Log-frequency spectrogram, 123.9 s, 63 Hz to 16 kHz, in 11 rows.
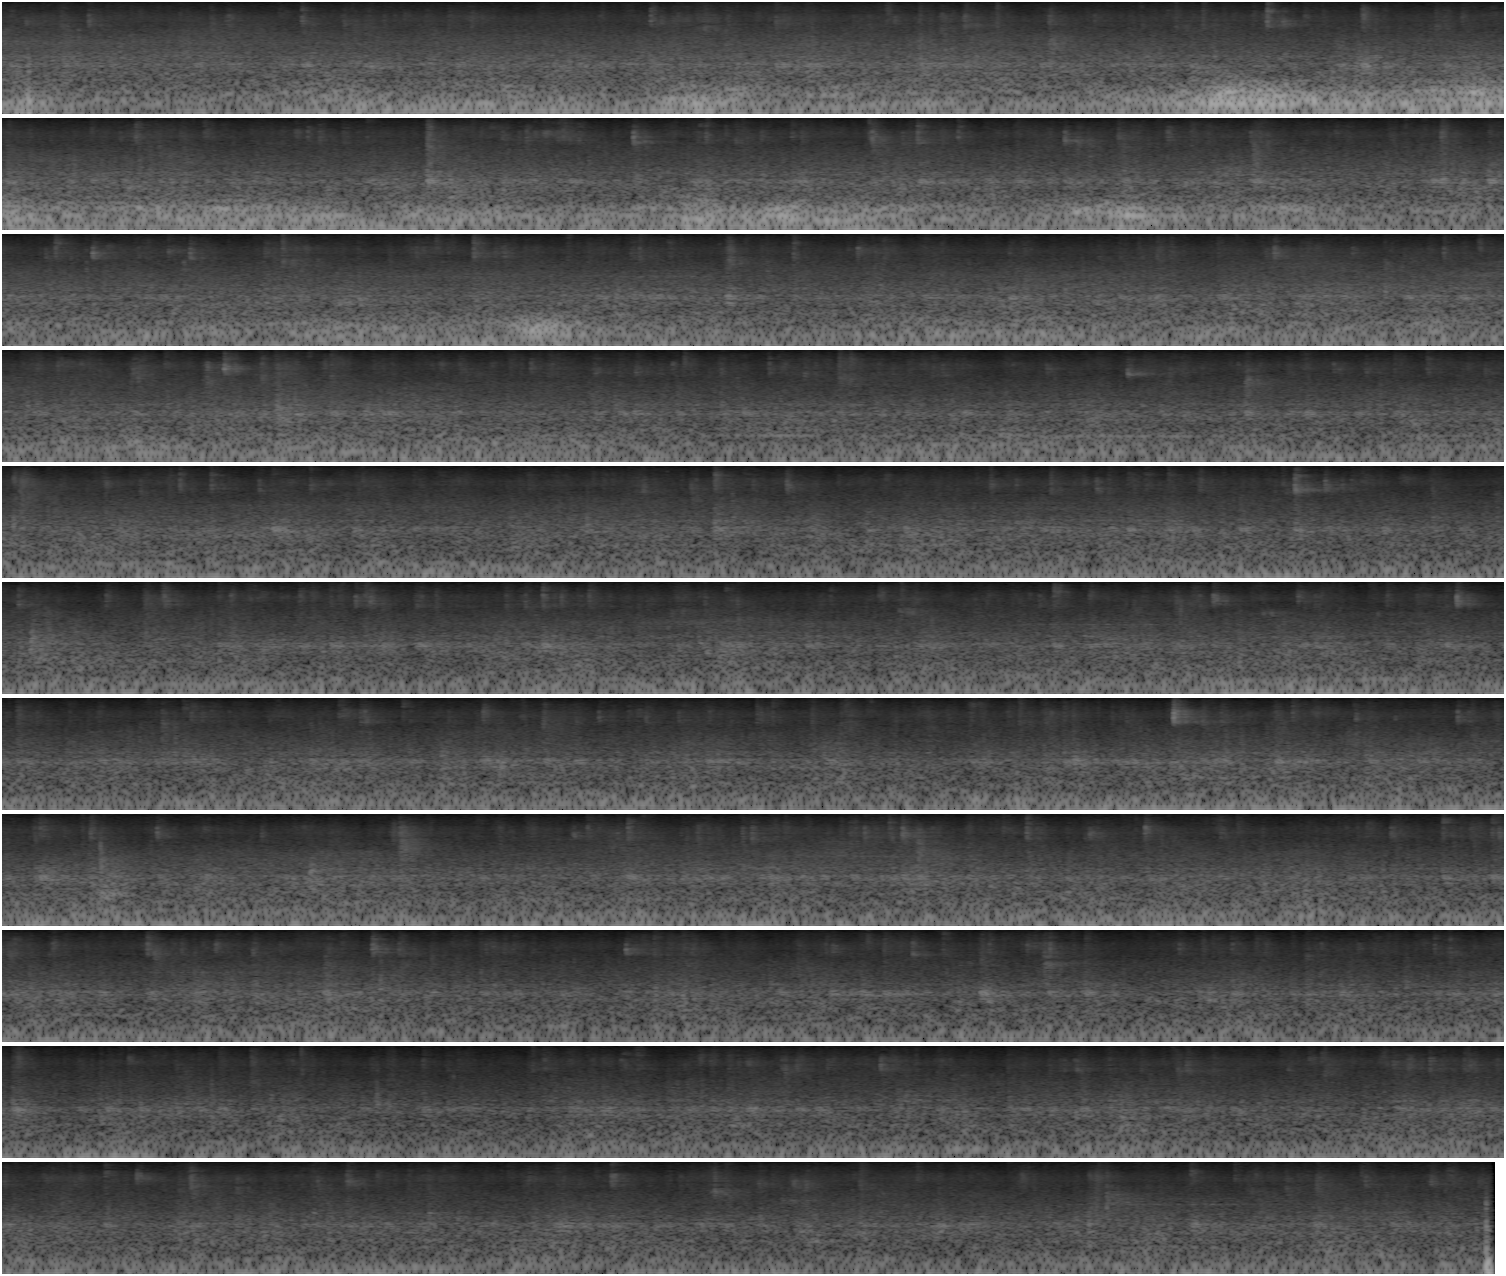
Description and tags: regen3 LR
perfect recording of medium rain, recorded with a zoom 4N in a very silent monastery in Limburg, Holland.
medium, monastery, rain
